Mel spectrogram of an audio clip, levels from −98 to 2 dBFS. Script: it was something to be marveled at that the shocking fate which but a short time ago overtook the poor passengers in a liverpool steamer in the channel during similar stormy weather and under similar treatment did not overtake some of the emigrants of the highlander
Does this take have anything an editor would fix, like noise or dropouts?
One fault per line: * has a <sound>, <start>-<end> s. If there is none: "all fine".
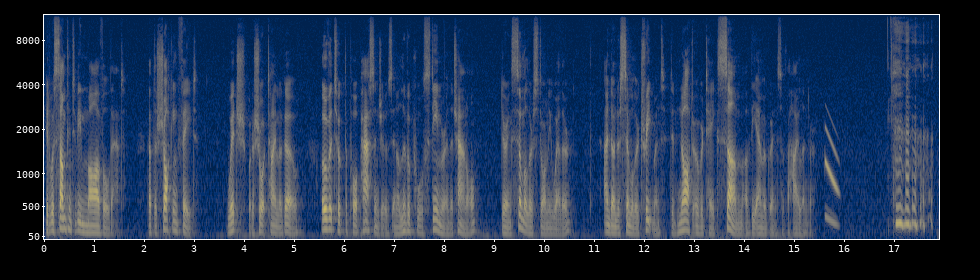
* has a chirp, 15.6-15.9 s
* has a laugh, 16.9-17.8 s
